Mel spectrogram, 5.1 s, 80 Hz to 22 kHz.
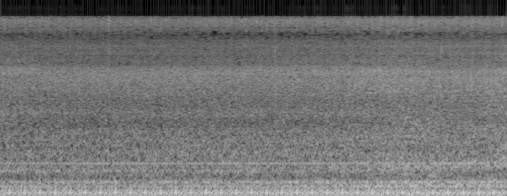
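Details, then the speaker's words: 1996 Jeep Cherokee with spark plug number 2 deliberately unplugged: a rough, lumpy idle stumbling about three times a second from one dead cylinder, a misfire OBD2 doesn't flag. "Oh yeah, it is misfiring because I unplugged spark plug number 2."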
